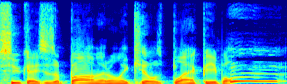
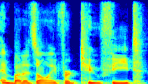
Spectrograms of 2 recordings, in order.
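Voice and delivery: ordinary talk

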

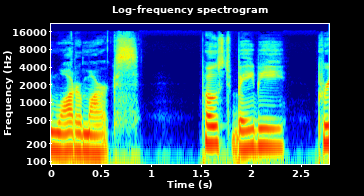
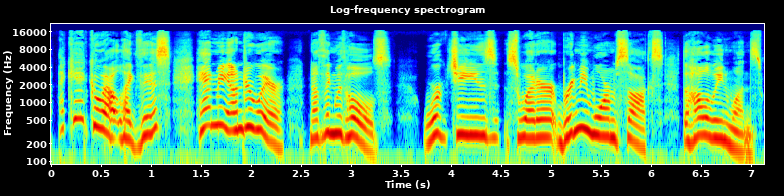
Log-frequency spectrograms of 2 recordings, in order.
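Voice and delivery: much higher, louder rush of demands; frantic orders; 7 semitones higher, 4 dB louder than usual. A narrator's reading. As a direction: bark out orders in a panic. Wife frantically demanding clothes.

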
